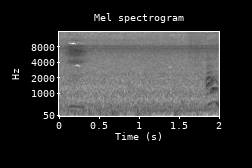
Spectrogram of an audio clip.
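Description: Brief high-pitched vocal sounds from a small child, with a few soft low bumps in between and a short falling-pitch voice at the end.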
